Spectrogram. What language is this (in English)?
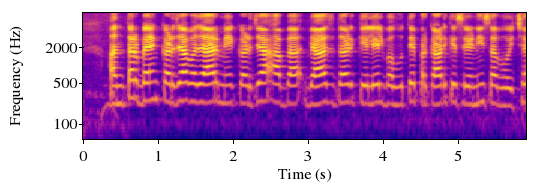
Magahi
